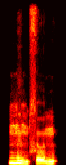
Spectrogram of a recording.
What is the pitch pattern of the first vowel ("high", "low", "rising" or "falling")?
falling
